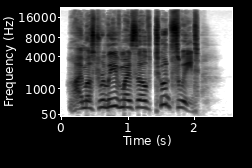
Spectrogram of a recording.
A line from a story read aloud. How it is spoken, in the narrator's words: yelped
